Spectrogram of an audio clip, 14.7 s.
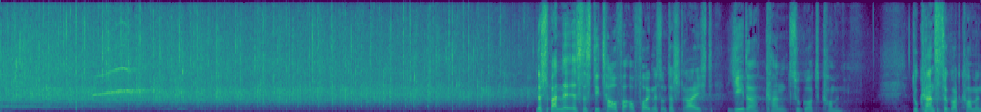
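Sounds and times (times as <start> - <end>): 
whistles or cheers: 0.0 - 2.8
audience applause: 0.0 - 8.2
speech: 8.0 - 12.8, 13.7 - 14.7.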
